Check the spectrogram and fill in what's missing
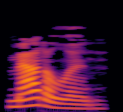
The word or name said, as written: Madelyn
